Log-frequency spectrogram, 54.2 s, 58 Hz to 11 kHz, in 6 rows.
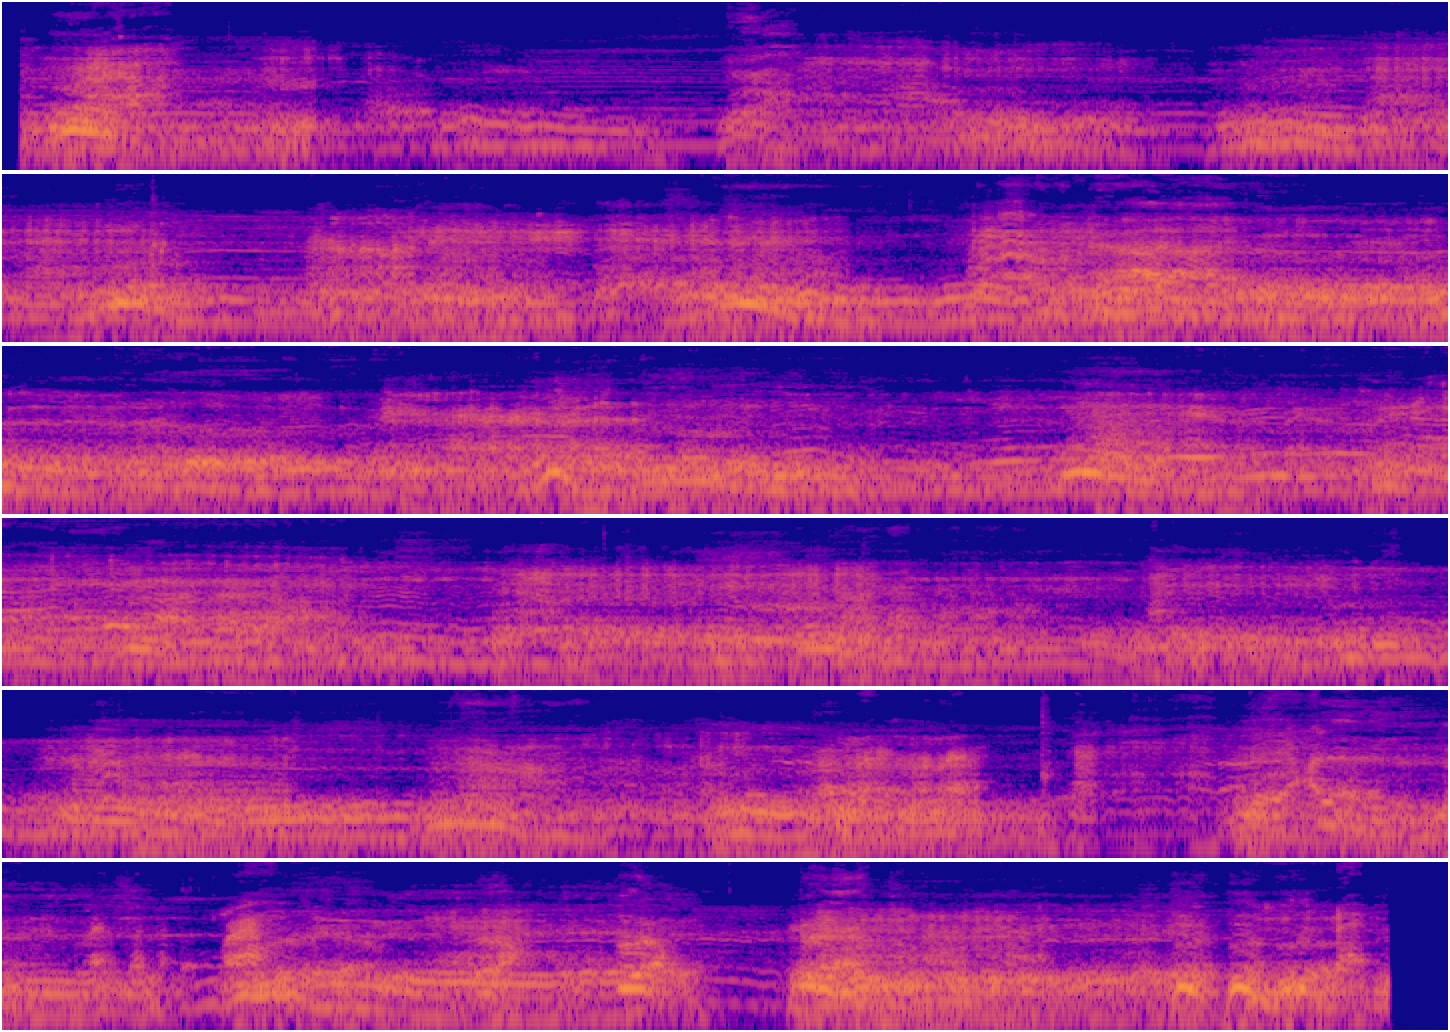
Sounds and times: people pretending to be zombies 0.0 - 53.9

